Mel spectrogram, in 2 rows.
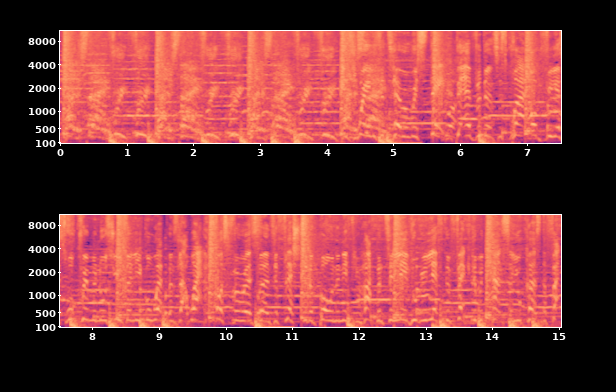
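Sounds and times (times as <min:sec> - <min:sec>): rapping over a beat: 0:00.0 - 0:15.0.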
